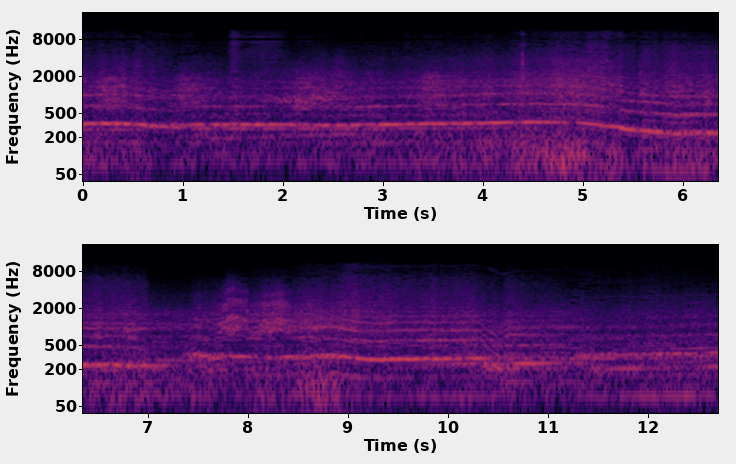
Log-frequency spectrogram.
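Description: A racing car engine roars steadily, its pitch dropping and rising as the driver shifts gears.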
